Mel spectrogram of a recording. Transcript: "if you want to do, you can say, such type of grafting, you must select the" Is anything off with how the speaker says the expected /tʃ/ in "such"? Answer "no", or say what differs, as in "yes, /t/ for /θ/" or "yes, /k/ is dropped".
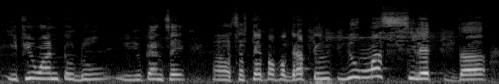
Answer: yes, /s/ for /tʃ/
